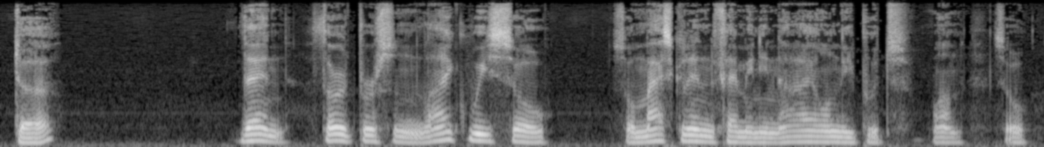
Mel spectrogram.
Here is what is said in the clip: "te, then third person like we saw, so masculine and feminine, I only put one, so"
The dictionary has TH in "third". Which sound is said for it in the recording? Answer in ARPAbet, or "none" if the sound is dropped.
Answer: TH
